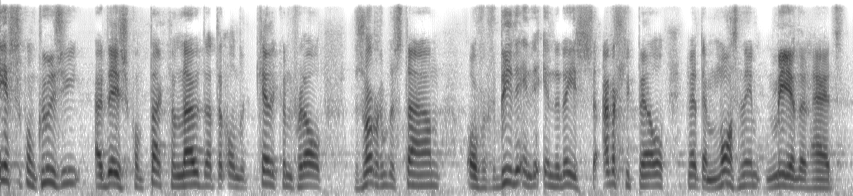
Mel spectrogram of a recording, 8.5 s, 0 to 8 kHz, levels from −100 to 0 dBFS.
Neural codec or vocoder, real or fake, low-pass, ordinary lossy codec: codec, 16 kHz, 2 kbps, X-Codec, HuBERT features, trained on general audio; fake; 7.2 kHz; none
